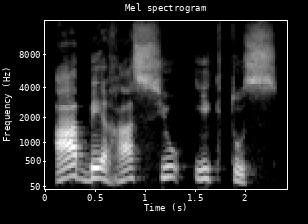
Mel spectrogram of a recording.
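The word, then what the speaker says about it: aberratio ictus: outra erro na execução a berrar cio iquitos você escreve aberratio com o t e pronuncia aberração a berrar cio iquitos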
